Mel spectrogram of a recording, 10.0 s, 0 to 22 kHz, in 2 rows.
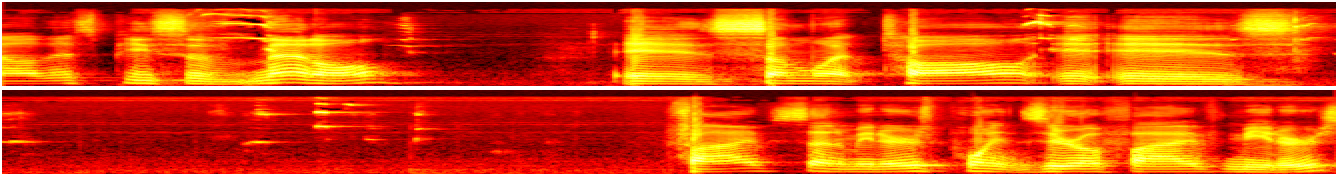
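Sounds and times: marker squeaking on glass: 0:00.7 - 0:01.7, 0:03.8 - 0:07.1.

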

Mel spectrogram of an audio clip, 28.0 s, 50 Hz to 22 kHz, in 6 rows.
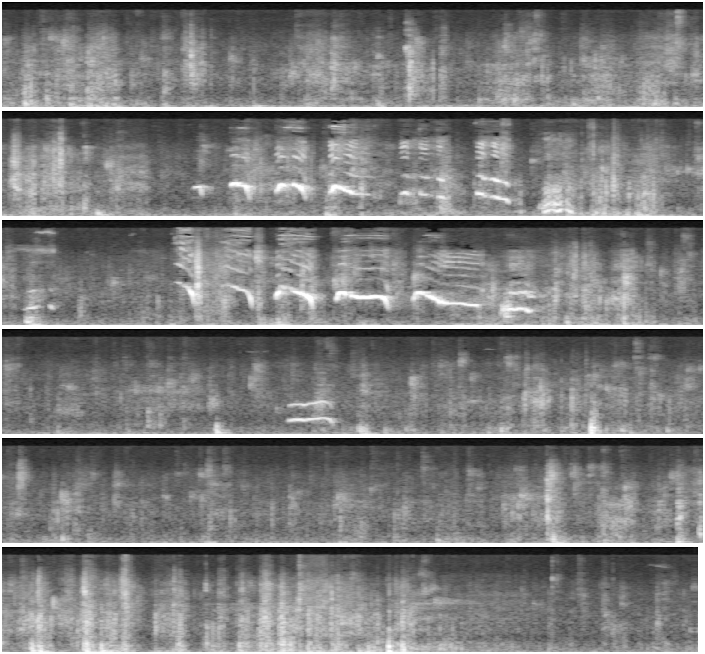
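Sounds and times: puppies whining and yelping: 0:05.9 - 0:13.5, 0:15.9 - 0:16.4.

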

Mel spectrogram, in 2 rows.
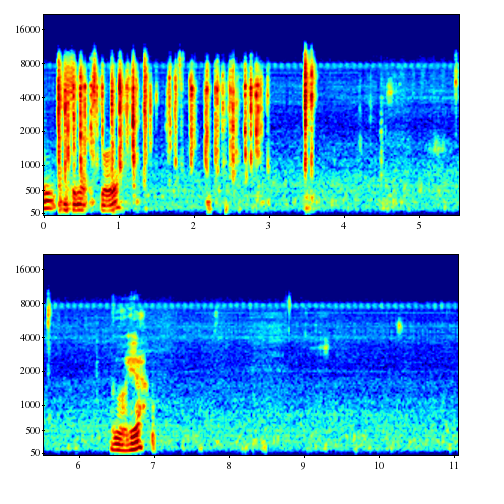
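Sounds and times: typing on computer keyboard: 0:00.2 - 0:03.6.

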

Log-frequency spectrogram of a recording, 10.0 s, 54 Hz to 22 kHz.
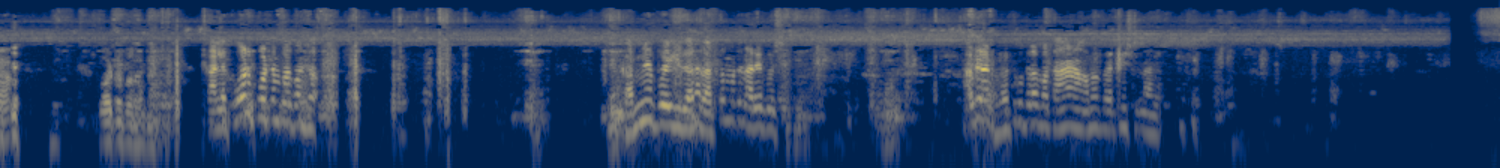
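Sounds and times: voices talking: 0:00.0 - 0:09.1
high insect drone: 0:00.0 - 0:10.0
cleaver scraping fish scales: 0:02.1 - 0:06.8.

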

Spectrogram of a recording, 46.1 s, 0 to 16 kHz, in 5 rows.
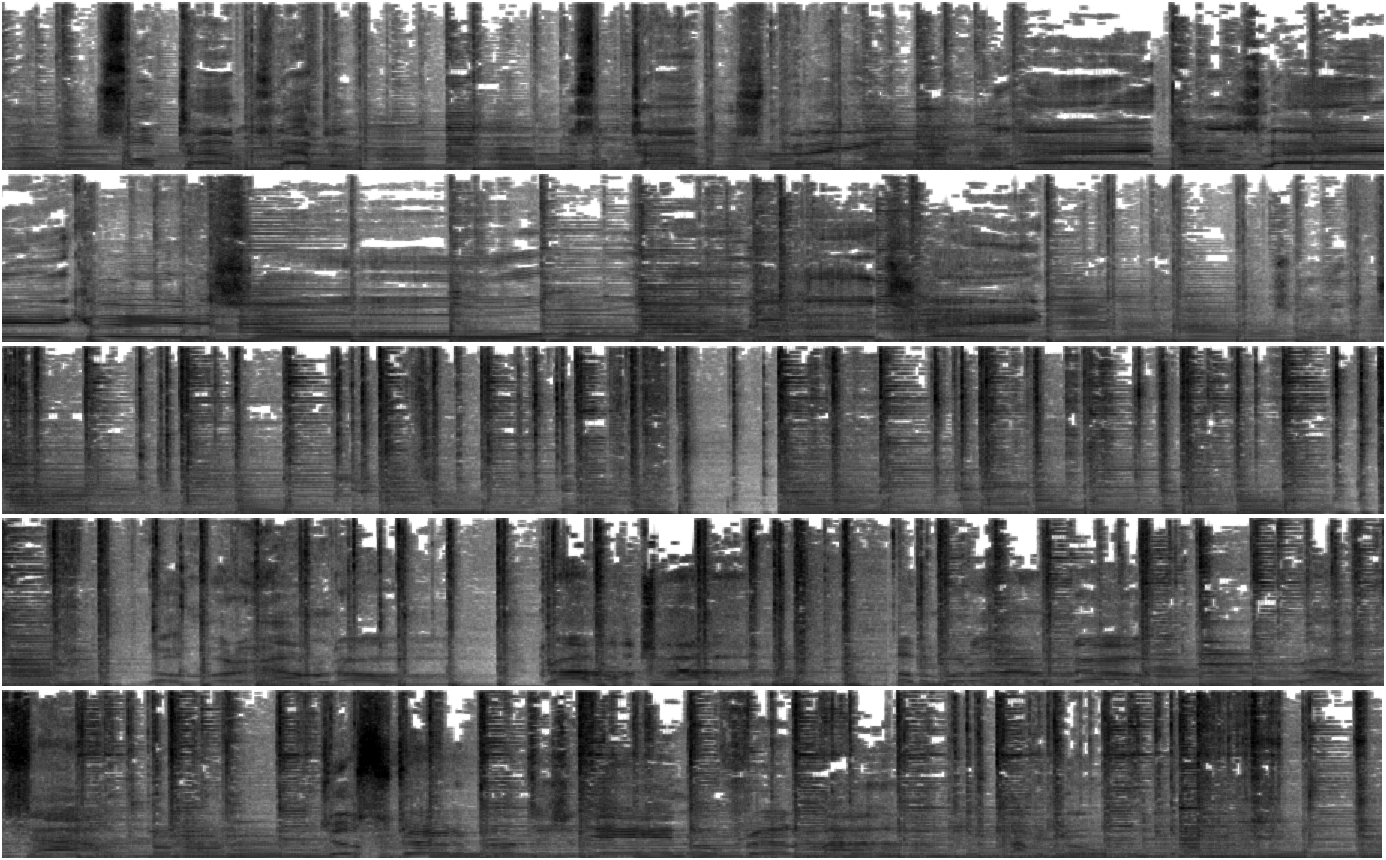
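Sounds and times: steady bass: 0:00.0 - 0:20.3
acoustic guitar melody: 0:00.0 - 0:46.0.

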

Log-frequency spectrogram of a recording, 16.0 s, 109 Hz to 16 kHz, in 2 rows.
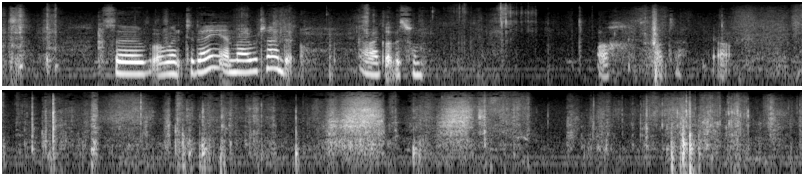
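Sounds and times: packaging rustling: 0:11.7 - 0:16.0.

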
